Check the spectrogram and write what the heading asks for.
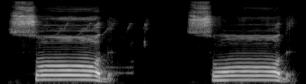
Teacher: ভেতরটা ফাঁকা করে, হ্যাঁ, মোটা করে বলতে হবে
